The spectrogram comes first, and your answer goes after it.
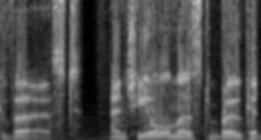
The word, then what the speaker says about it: Wurst: W is pronounced V. Something like worst, sausage, is pronounced more like Wurst, and she almost broke a desk because of it.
